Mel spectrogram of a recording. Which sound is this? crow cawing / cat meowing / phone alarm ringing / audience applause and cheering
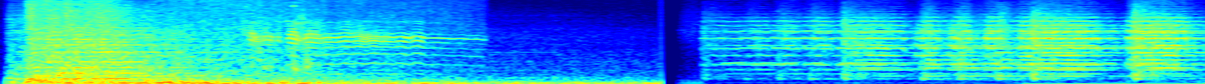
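cat meowing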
